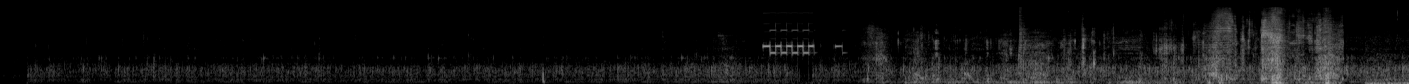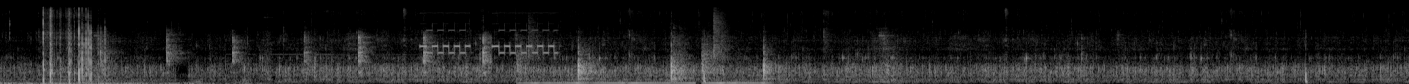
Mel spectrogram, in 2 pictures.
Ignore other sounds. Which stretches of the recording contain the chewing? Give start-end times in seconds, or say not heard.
8.6-16.9.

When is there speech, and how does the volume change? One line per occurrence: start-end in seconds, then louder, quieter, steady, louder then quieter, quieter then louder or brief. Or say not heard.
not heard.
